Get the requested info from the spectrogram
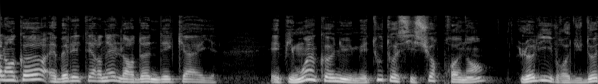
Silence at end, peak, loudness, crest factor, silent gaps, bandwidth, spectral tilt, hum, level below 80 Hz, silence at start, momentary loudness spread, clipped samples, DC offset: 0 s; -6 dBFS; -20 LUFS; 14 dB; none; 10.5 kHz; -6.5 dB/octave; none; -54 dBFS; 0 s; 9 LU; under 0.1%; under 0.1%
